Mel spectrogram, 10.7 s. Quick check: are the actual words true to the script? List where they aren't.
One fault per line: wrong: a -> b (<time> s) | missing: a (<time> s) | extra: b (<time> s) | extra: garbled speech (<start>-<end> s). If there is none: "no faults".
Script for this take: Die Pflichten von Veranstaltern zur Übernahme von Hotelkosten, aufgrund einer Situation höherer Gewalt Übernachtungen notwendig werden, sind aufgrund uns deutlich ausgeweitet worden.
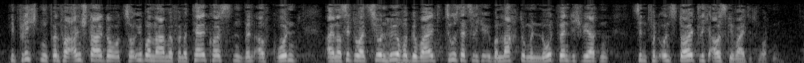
extra: wenn (3.3 s)
extra: zusätzliche (5.9 s)
wrong: aufgrund -> von (8.7 s)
